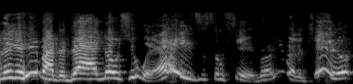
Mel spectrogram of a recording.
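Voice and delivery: high laughing scold; laughing warning. Retold or imitated. Friend joking to the doctor, warned off while laughing. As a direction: warn him off while cracking up.

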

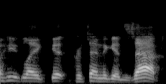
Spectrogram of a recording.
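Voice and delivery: usual speaking voice

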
